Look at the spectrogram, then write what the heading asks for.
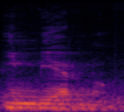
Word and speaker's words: invierno: You had a harder V sound and his was B. Yeah, like Invierno. Venezuela, Invierno, we don't say invierno. V, we say B.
